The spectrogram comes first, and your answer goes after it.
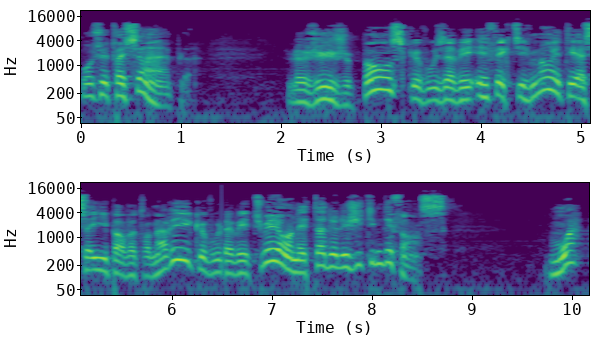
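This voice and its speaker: An actor with a French accent playing a calm, shrewd police inspector who politely and ironically probes a suspect in a vintage radio drama. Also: male voice, on the high side, slightly rough, full character voice. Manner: measured, probing, politely ironic.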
